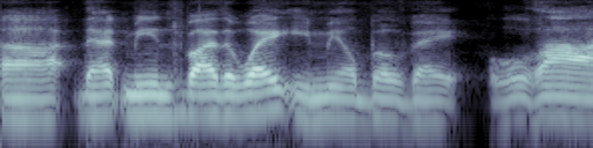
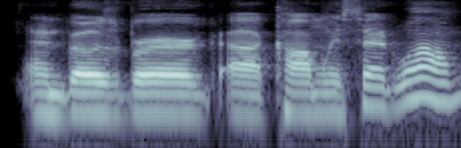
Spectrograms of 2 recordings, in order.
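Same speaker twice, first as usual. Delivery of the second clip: plain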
